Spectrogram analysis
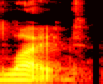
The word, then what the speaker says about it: light: gh in Arabic words pronounced as for example my family's name while in English words is always silent okay but it has an importance to lengthen the pronunciation for example light to know it yourself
